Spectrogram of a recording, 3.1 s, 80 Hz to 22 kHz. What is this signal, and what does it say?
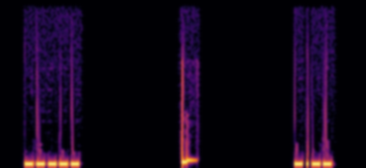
Morse code, heard as a keyed tone, about 48 wpm, 700 Hz. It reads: 0 Y
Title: Single Letter-Number Alt 50wpm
